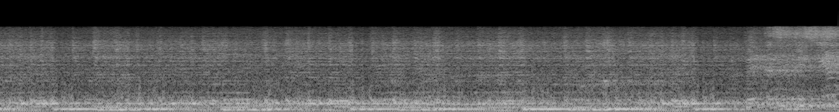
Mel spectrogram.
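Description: Loud Latin dance music, of the cumbia kind a sonidero sound system plays, with a heavy bass line repeating in an even pattern.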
